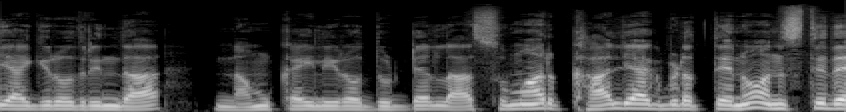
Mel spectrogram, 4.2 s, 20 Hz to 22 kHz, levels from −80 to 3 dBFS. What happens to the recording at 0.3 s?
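Nothing goes wrong at 0.3 s; the speech runs through that moment intact, with no dropout, click or distortion to be heard.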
